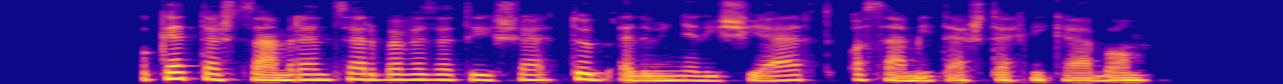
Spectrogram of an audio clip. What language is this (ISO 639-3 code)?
hun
